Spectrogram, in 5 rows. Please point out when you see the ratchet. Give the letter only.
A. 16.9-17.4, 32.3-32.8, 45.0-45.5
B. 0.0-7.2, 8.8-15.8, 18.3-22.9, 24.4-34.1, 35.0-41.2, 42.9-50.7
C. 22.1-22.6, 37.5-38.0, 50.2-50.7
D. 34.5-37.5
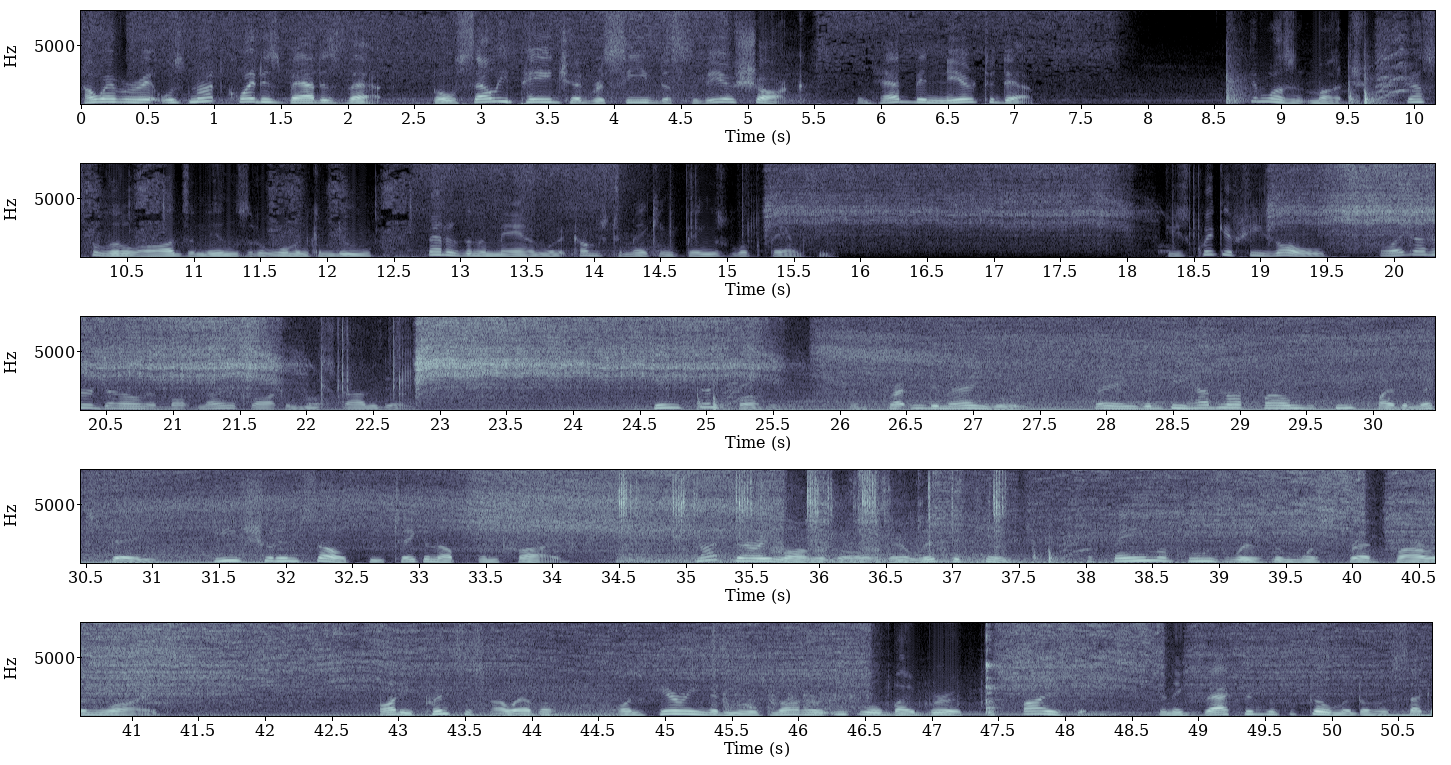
D.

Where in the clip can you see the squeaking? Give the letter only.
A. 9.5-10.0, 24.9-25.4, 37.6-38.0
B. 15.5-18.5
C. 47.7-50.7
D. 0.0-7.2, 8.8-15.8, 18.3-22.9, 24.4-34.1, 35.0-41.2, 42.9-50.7
A.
